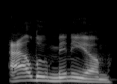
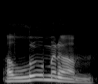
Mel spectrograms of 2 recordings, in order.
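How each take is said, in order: First: "aluminium" as al-loo-MIN-ee-um; five-syllable "aluminium", ending ee-um; British aluminium. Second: "Aluminum" as uh-LOO-muh-num; four-syllable "Aluminum", stressed on LOO; American aluminum. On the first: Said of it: "I've heard people say aluminium". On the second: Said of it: "Two ways to say". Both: Shown as a demonstration.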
